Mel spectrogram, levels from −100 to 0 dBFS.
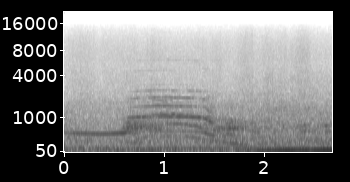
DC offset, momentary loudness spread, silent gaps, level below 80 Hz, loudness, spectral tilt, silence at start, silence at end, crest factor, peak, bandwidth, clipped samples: under 0.1%; 5 LU; none; -36 dBFS; -35 LUFS; -7.5 dB/octave; 0 s; 0 s; 12 dB; -20 dBFS; 11 kHz; under 0.1%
